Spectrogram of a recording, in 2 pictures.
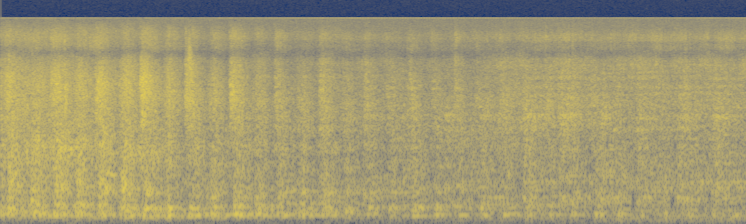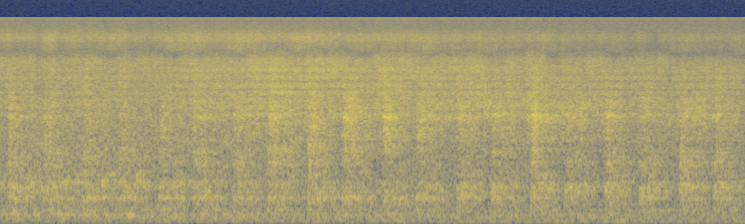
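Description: A train passing close by, its wheels clattering rapidly over the rail joints, the clatter fading within the first couple of seconds. A steady hiss of steam from a steam locomotive approaching slowly follows.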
